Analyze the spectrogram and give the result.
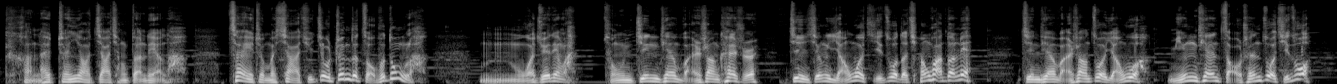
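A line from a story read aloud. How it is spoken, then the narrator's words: Panting mutter. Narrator (Chinese): 甘球一边大口喘着粗气，一边嘀咕道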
